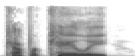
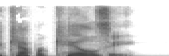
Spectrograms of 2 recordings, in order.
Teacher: For example, a type of chicken or cock that's native to the Scottish Highlands is either called a capercaillie or a capercailzie. The first pronunciation is the older pronunciation with the Y sound, and the second pronunciation is the newer pronunciation with the Z sound. And that's because it became common to spell that word with a Z at the end in place of the yog.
